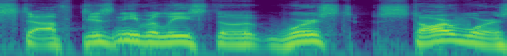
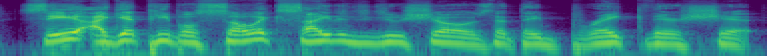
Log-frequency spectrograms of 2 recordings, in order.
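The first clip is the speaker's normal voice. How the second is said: normal talking voice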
